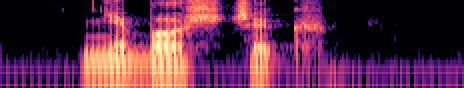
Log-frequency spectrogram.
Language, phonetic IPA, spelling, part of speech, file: Polish, [ɲɛˈbɔʃt͡ʃɨk], nieboszczyk, noun, Pl-nieboszczyk.ogg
